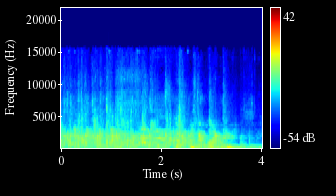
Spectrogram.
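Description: Men and women laugh nearby.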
